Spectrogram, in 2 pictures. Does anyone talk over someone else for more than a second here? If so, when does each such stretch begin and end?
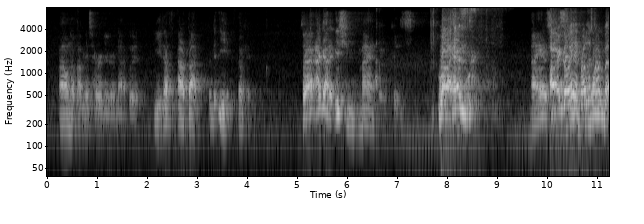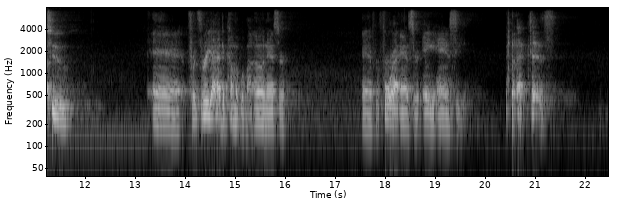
10.1-11.3

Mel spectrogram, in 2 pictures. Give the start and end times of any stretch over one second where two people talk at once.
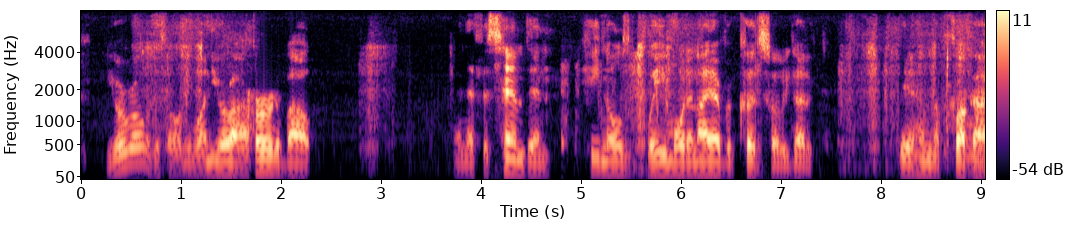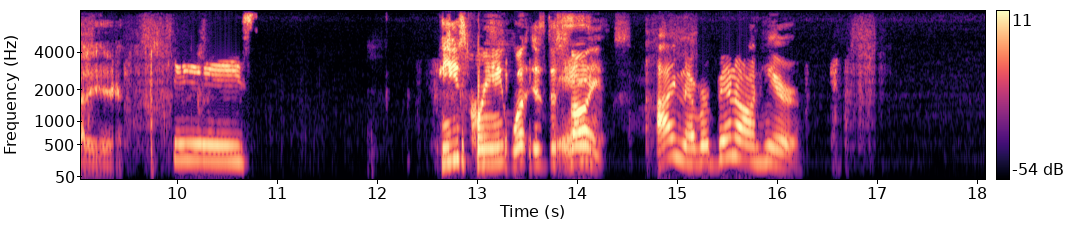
none

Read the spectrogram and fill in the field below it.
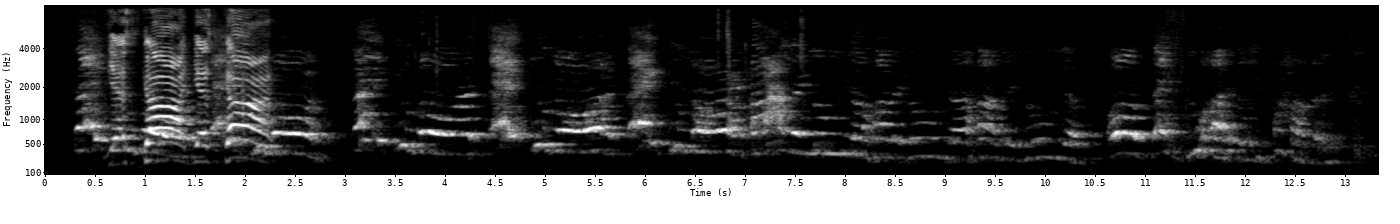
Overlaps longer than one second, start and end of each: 0.7-2.3

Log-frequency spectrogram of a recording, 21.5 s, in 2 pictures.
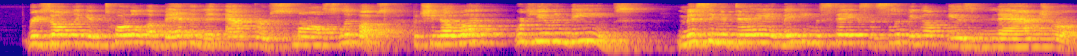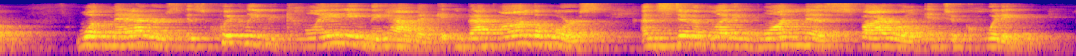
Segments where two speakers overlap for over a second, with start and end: none

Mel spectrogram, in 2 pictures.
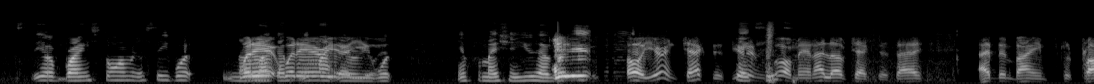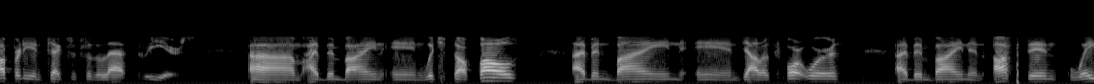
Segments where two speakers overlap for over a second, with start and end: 2.4-3.8

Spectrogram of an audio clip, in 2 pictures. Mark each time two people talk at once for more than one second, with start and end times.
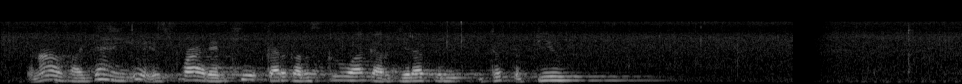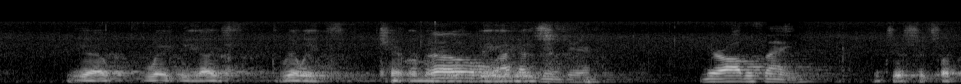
13.9-15.2

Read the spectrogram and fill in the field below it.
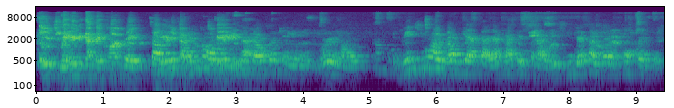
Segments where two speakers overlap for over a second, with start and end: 1.7-3.1

